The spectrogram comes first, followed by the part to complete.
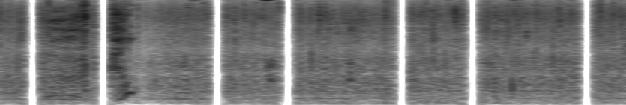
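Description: Wheels of a dog-pulled rig rolling on wet pavement in the rain, a steady noisy hiss with a faint low hum. A brief gliding whine rises and falls about half a second in. The sound cuts out in short gaps several times a second.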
